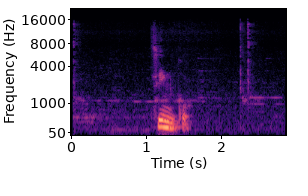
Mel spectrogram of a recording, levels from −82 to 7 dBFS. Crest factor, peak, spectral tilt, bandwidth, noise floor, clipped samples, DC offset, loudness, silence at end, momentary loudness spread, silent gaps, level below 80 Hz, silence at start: 20 dB; -2 dBFS; -8 dB/octave; 15.5 kHz; -53 dBFS; under 0.1%; under 0.1%; -18 LUFS; 1.3 s; 25 LU; none; -62 dBFS; 1.1 s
